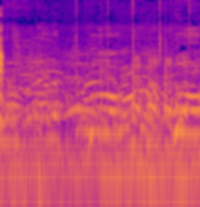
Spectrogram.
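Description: Faint background chatter of several voices from onlookers, with no close speech.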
